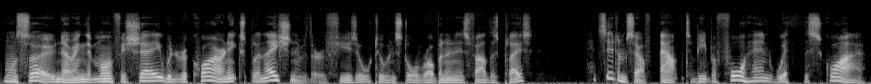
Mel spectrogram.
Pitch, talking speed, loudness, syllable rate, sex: 125 Hz, 195 wpm, -19 LUFS, 6.0 syllables/s, male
